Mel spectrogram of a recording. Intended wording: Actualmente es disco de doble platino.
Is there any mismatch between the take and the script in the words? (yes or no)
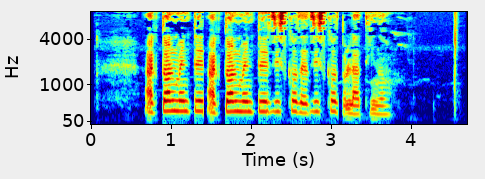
yes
